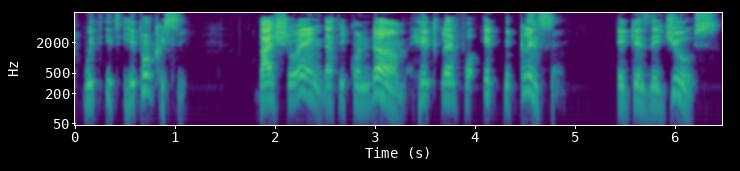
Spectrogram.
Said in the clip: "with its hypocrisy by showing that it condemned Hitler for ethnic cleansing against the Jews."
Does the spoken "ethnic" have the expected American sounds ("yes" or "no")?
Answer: no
